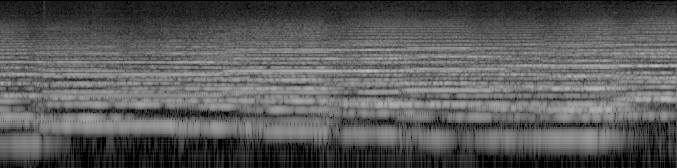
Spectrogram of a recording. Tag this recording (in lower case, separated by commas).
musical instrument, violin, music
